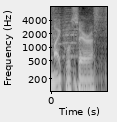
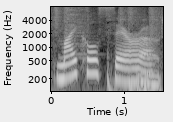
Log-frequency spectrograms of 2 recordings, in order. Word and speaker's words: Michael Cera: That's Michael Cera, right? – Michael Cera. – That's how you pronounce his name. Michael Cera. – Michael Cera.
